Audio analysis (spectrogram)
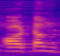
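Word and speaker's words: autumn: इट वॉज a windy ऑटम डे। ऑटम का spelling देख लीजिएगा, TU के बाद MN है। जिस तरह से कॉलम लिखा जाता है ना, COLUMN, उसी तरह से भी ऑटम है।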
